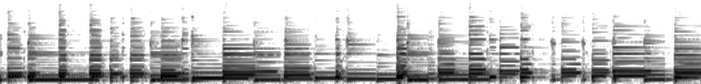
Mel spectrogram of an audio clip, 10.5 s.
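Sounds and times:
lightly swinging acoustic guitar bossa arrangement in Bb: 0.0s - 10.5s.

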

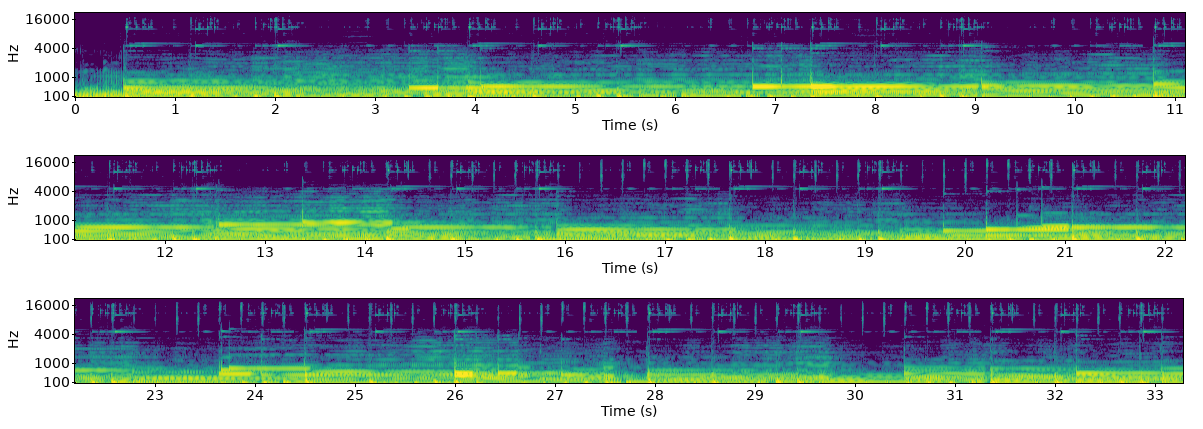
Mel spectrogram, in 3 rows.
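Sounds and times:
smooth backing track in D for male vocals: 0.1s - 33.2s.

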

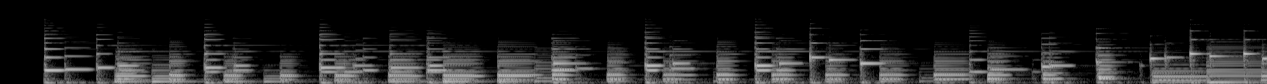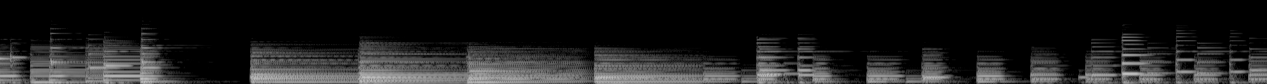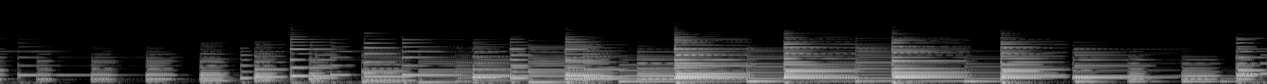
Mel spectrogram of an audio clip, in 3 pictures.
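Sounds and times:
piano note C: 0.5s - 14.6s, 15.2s - 38.0s.

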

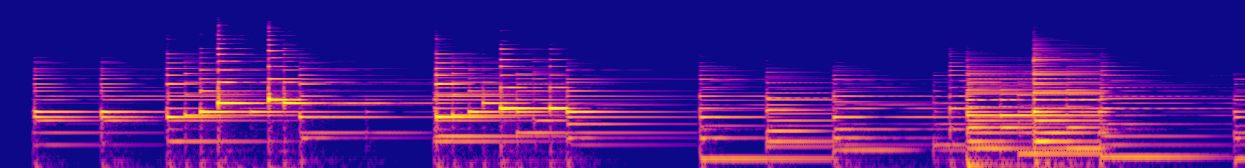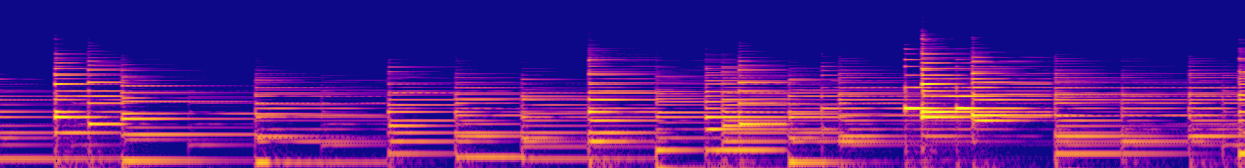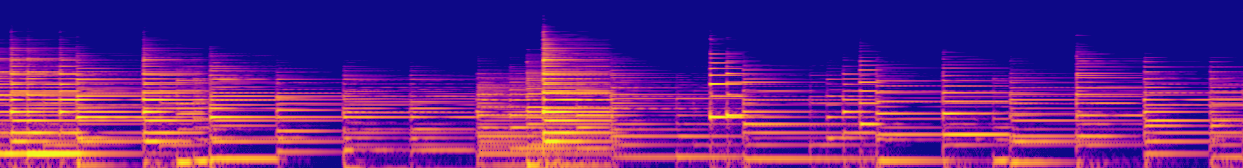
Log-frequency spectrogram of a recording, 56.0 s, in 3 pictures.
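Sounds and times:
piano: 0.5s - 55.9s.

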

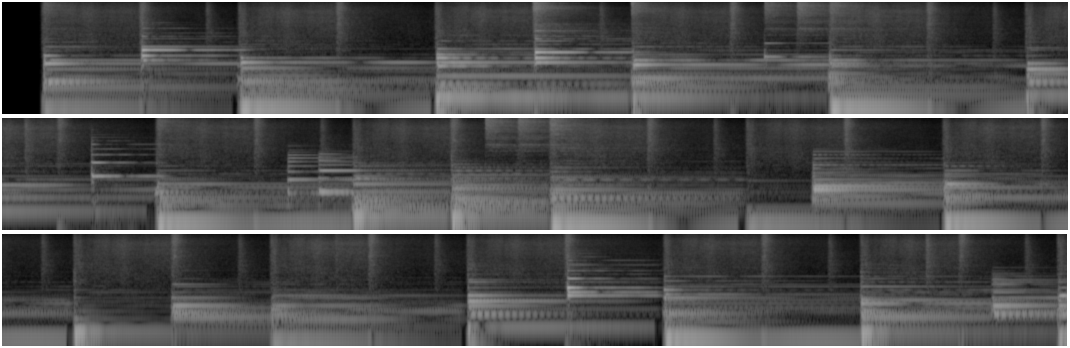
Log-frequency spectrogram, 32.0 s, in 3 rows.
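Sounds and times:
trio music in C: 0.4s - 31.9s.

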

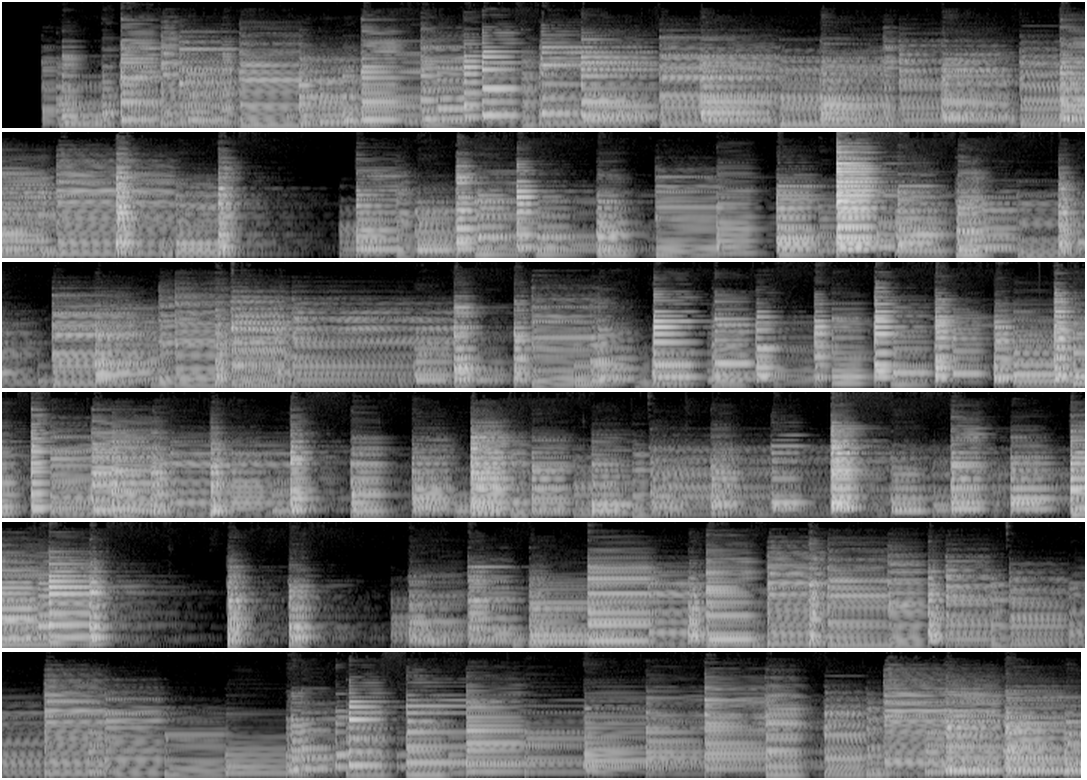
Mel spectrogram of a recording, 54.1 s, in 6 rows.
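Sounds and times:
piano in A flat: 0.3s - 54.1s.

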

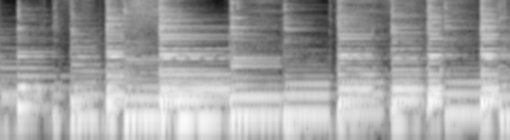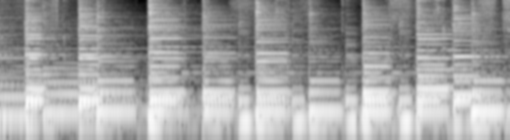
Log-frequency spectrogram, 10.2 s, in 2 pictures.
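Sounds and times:
acoustic guitar in F: 0.0s - 10.1s.

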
